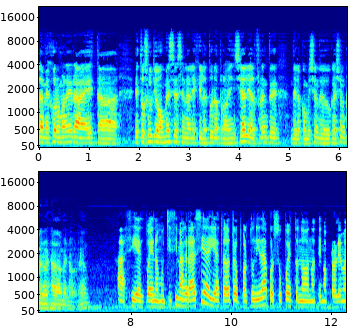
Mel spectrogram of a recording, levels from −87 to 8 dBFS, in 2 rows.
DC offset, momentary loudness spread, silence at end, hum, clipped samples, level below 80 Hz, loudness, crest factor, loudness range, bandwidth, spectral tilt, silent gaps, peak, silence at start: under 0.1%; 9 LU; 0 s; none; under 0.1%; -58 dBFS; -23 LUFS; 18 dB; 5 LU; 11.5 kHz; -4.5 dB/octave; none; -6 dBFS; 0 s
